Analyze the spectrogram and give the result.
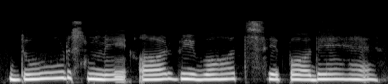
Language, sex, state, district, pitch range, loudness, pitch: Hindi, female, Bihar, Patna, 225-250 Hz, -10 LUFS, 235 Hz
